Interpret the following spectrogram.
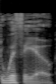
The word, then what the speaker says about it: WFIO: It's pronounced Wifio.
